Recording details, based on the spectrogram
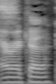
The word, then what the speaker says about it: Erica: And it's not pronounced Eureka Quell. – It's not. – For the longest time, I thought it was Eureka Quell, which I thought it would have been cool. Which is how it's... just Erica.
